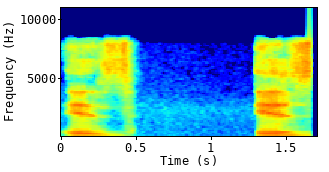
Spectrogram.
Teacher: when you have words like is, okay, you hear that vibration. It's very slight, but it's there. Is, is. Okay, and when reading the word dreams, okay, dreams, okay, we don't say dreams, okay, with an S sound, it's dreams, okay, it has that vibration, okay? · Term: voiced S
